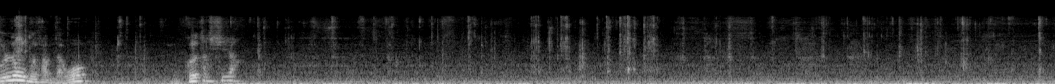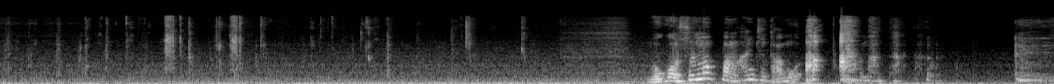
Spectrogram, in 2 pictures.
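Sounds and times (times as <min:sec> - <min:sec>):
steady low hum: 0:00.0 - 0:21.0
person chewing crunchy food: 0:00.2 - 0:01.7, 0:02.4 - 0:15.9.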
